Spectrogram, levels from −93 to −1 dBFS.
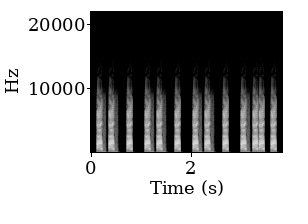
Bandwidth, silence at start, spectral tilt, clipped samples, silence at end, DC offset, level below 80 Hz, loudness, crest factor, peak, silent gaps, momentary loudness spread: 11 kHz; 0.1 s; 1 dB/octave; under 0.1%; 0.1 s; under 0.1%; -48 dBFS; -17 LUFS; 18 dB; 0 dBFS; 0.60-0.72 s, 0.89-1.08 s, 1.56-1.68 s, 1.85-2.04 s, 2.52-2.64 s, 2.81-3.00 s, 3.53-3.60 s; 3 LU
